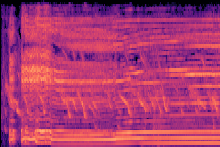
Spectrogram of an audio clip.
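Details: Plered Pelung cock from Purwakarta Regency crowing: a few quick choppy opening syllables, then a long, clear, sustained note that steps slightly higher midway and holds steady to the end.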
